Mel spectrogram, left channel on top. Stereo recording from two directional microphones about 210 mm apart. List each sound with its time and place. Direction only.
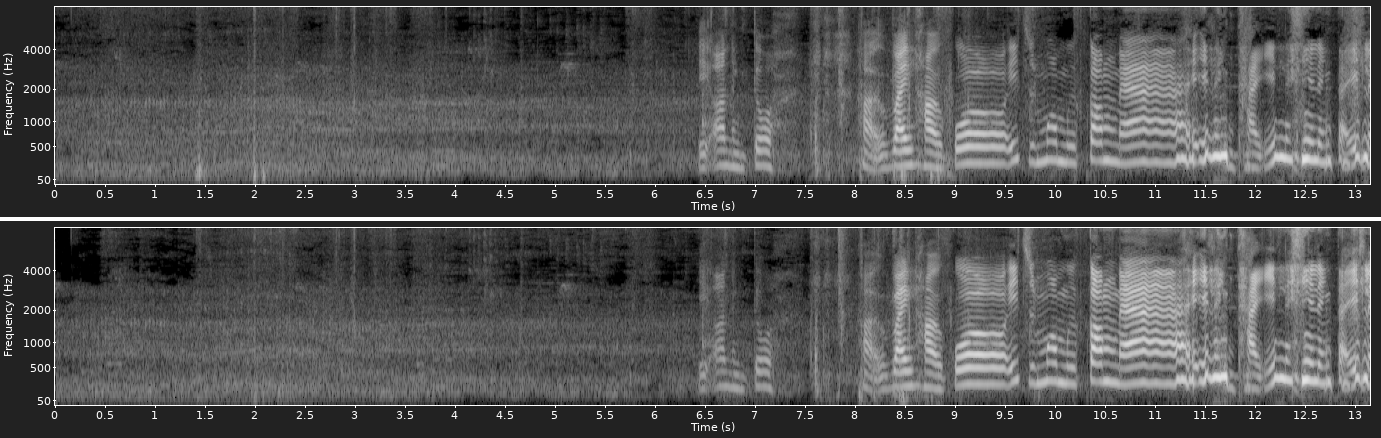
6.4 s speech: 30° left (ahead or behind)
8.4 s speech: 5° left (ahead or behind)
